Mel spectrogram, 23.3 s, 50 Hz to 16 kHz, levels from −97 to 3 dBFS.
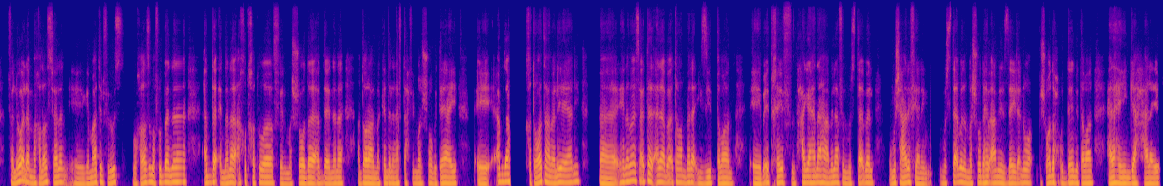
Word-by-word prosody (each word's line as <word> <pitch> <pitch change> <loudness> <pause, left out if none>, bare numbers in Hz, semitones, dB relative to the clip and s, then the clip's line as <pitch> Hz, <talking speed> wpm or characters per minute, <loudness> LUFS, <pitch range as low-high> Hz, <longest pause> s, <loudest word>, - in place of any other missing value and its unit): فاللي 115 +5 0
هو 155 - +6
لما 115 -3 +2
خلاص 125 +4 -1
فعلًا 120 +2 +2 0.2
آآ 105 -2 -3
جمعت 115 +6 0
الفلوس 125 +1 -2 0.2
وخلاص 110 +5 -1
المفروض 130 -1 +1
بقى 135 - +4
إن 130 +1 +2
أنا 140 0 +2 0.4
أبدأ 125 +2 0
إن 110 -1 0
أنا 125 +1 +1
اخد 120 - -5
خطوة 120 0 +1
في 115 -2 -7
المشروع 105 +3 -1
ده، 115 0 +3
أبدأ 110 0 0
إن 105 - -1
أنا 115 0 +1 0.3
أدور 115 +2 +3
على 110 -1 +4
المكان 110 +2 -1
ده 115 - +1
إن 115 - 0
أنا 110 - 0
أفتح 110 -1 -6
فيه 110 - -10
المشروع 115 0 -3
بتاعي، 115 +2 +2 0.4
آآ 105 -2 +2
أبدأ 140 +2 +2
آخد 145 - +2 0.3
خطوات 125 +4 0
عملية 125 0 +3
يعني 135 +3 0 0.4
فهنا 110 +5 +2
بقى 160 0 +2
ساعتها 155 0 +1
القلق 130 +1 +1
بقى - - -1
طبعًا 130 -1 -1
بدأ 125 +1 0
يزيد 115 +1 -1
طبعًا، 110 0 +1 0.4
آآ 110 -1 +4
بقيت 120 - 0
خايف 120 -2 -1
من 105 -1 -4
حاجة 120 +1 +1
أنا 125 0 +2
هاعملها 120 +3 +1
في 115 - -7
المستقبل 115 +3 0 0.3
ومش 120 +2 -2
عارف 120 +1 +2
يعني 105 -1 -1 0.2
مستقبل 115 +4 -1
المشروع 115 +1 -1
ده 120 - +2
هيبقى 125 -1 +2
أعمل 120 0 +2
إزاي 115 +1 +1
لأن 120 - -2
هو 120 -2 0
مش 115 -1 -15
واضح 125 0 +1
قدامي 120 +1 0
طبعًا 115 +1 +2 0.3
هل 110 +1 +4
هينجح 115 -2 +2
هل 110 +1 +2
115 Hz, 195 wpm, -22 LUFS, 110-125 Hz, 0.4 s, هو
